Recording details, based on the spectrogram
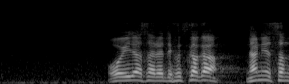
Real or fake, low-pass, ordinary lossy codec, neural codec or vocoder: real; 7.2 kHz; AAC, 48 kbps; none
